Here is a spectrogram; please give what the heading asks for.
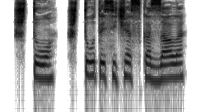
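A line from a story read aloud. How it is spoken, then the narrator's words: Growled. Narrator (Russian): прорычал отец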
